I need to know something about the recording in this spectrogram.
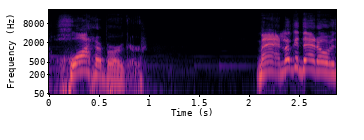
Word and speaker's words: Whataburger: it's just Whataburger Whataburger I know for some people pronounce it it sounds like Water Burger like ooh I love water in my Burgers so it's just like man what a burger look the H is an important letter you know it has a lot of when you when you pronounce it properly h has a lot of like oomph to it it's a it's just a such a forgotten letter in the English alphabet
